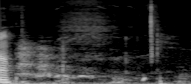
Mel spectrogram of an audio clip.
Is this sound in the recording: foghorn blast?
no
